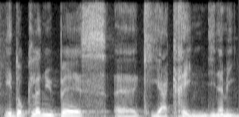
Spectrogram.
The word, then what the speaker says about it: NUPES: de la gauche, appelée NUPES, donc vous prononcez le S, donc je le prononce comme vous. Mais je suis originaire du Gers, donc on a l'habitude de prononcer les S. Et donc la NUPES, qui a créé une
